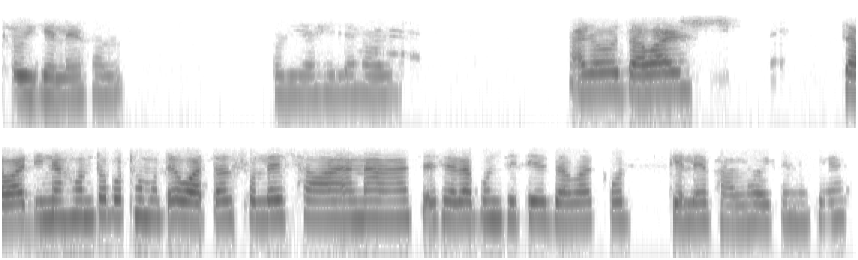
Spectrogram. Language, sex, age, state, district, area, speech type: Assamese, female, 18-30, Assam, Goalpara, rural, conversation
